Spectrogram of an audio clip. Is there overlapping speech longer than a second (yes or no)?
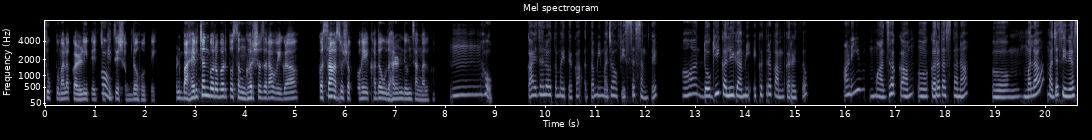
no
